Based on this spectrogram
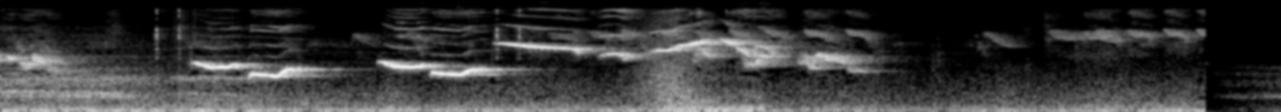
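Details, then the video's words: Laughingthrush singing and dancing during song training in the 'bắt cô trói cột' voice style: loud whistled phrases with slurred, wavering notes, dropping then climbing higher, a noisy burst midway, then faint high chirps of other small birds. "Khướu hót múa, Luyện Khướu hót giọng bắt cô trói cột, Tiếng chim Khướu hót"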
